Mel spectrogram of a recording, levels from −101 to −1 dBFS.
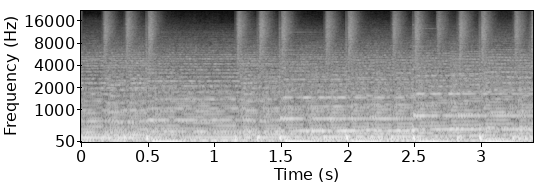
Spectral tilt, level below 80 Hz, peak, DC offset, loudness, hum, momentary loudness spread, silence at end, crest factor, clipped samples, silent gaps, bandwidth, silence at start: -6 dB/octave; -14 dBFS; 0 dBFS; under 0.1%; -14 LUFS; none; 3 LU; 0 s; 12 dB; under 0.1%; none; over 20 kHz; 0 s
